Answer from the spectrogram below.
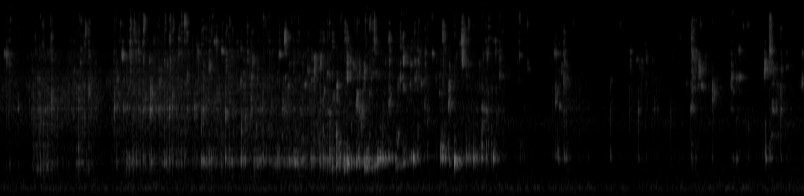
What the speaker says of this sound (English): once it stops dripping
